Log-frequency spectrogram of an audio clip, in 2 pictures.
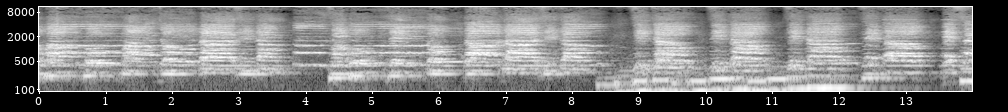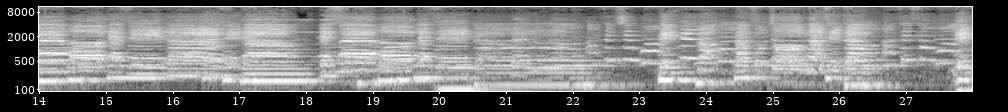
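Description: Mixed choir singing a gospel song with electronic keyboard accompaniment. A deep bass line comes in about eight seconds in and carries on under the voices.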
